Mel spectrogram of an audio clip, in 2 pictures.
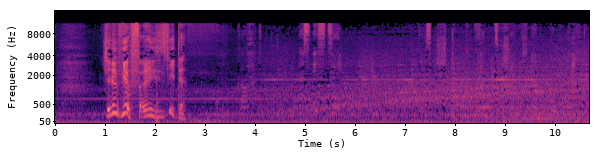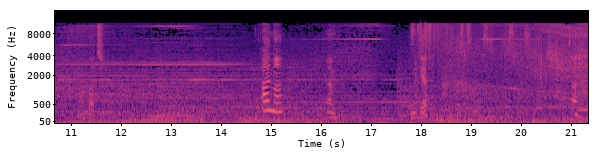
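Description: A woman speaks anxiously, close by.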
